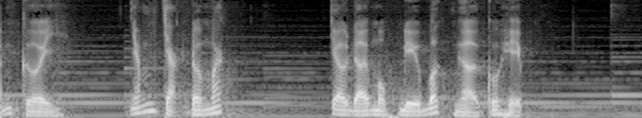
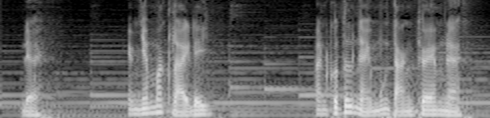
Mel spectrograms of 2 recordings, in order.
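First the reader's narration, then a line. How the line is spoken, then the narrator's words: Tender murmur. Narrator (Vietnamese): Hiệp thủ thỉ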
